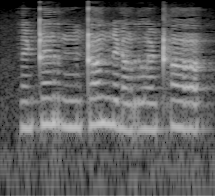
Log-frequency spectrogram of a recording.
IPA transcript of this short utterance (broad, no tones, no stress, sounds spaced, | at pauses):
ĩ ʈ ẽ r n ə̃ ʈ œ̃ n e ɽ ə̃ r l œ̃ ʈʰ œ̃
